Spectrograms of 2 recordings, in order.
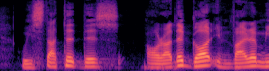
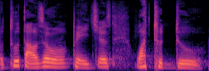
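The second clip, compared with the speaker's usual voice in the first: usual speaking voice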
